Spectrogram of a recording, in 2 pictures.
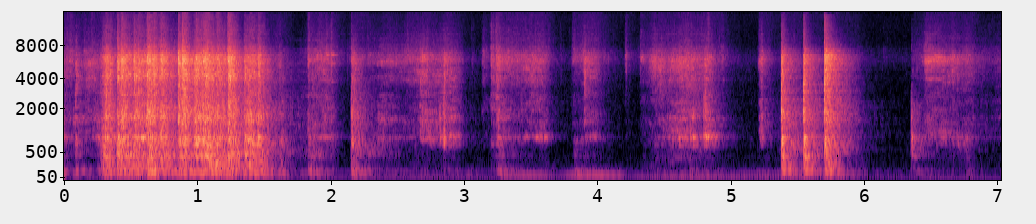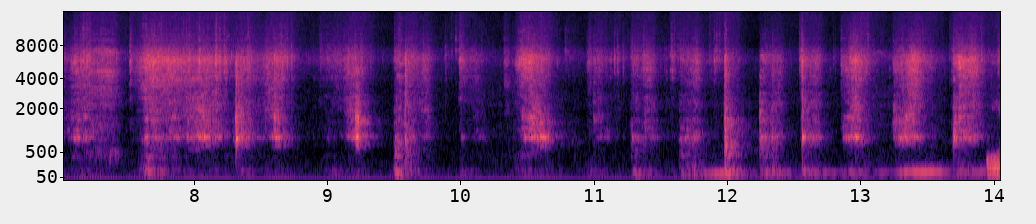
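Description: Wooden spatula stirring and scraping raw rice around a nonstick frying pan as it toasts in a little oil, a run of short scraping and rattling strokes, most vigorous in the first couple of seconds and again about halfway through.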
